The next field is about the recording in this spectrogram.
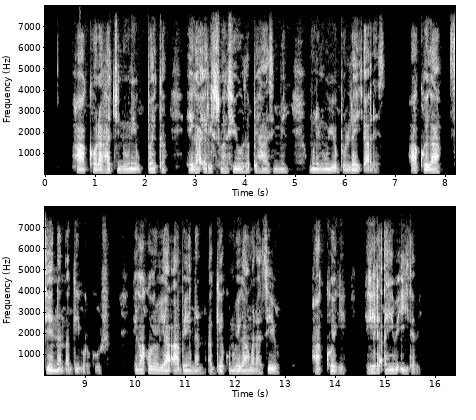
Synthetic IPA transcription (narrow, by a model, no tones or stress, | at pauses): haːkːɔwlaːɦɐt͡ʃːɪnuːnɪʊbːɐjkːɐ | hɛɡaːʔɛɾɪsːʊwasɪjoːsɐpːɛɦaːsɪmːɛnmʊlɛnujɔ̰bɔlːɐjt͡ʃʼa̰ːlʔḛːs | ha̰ːkːɔhɛɡaː | sɪjɛnːɐnɐ̰ɡːḭɡɔ̰ɾkːɔ̰ʊʃɐ̥ | hɛɡaːkɔɛɾɔjaːʔabe̞ːnːɐnɐ̰ɡːɪjɐkːɔnʊhɛɡaːmɐlʔa̰ːsɪjɔ | haːkʰːɔjɡeː | hɛɡeːlɐ̰ʔɐjɪbɛʔiːt̪ɐ̰bi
